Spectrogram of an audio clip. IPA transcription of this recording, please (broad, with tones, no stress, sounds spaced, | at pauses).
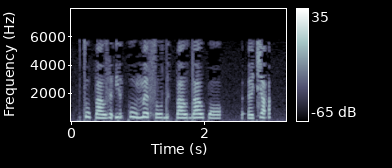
t o˦˨ p a˨ ʊ̯ z ɪ˦ ʔ j ɪ˦ ʔ k o˦˨ ʊ̯ m ɛ˦˨ s o˦ d ɪ˦ ʔ p a˦ ʊ̯ d a˦ ʊ̯ p ɔ˨ | ʔ ɛ˨ t͡ɕ ä˦ ʔ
